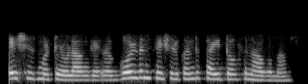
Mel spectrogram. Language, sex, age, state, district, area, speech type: Tamil, female, 18-30, Tamil Nadu, Madurai, rural, conversation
